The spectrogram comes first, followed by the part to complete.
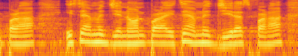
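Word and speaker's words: xenon: देख रहे होंगे कि एक्स का जो उच्चारण है वह ज के रूप में हो रहा है। ठीक है? जैसे हमने इसे पढ़ा जीरक्स। इसे हमने जाइलम पढ़ा। इसे हमने जेनोन पढ़ा।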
